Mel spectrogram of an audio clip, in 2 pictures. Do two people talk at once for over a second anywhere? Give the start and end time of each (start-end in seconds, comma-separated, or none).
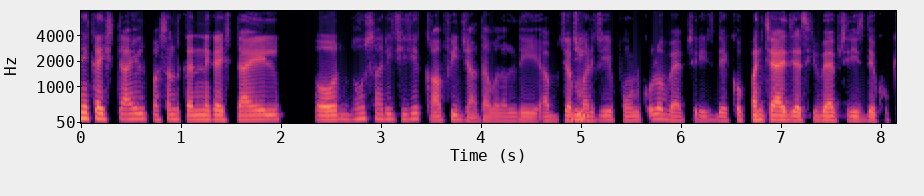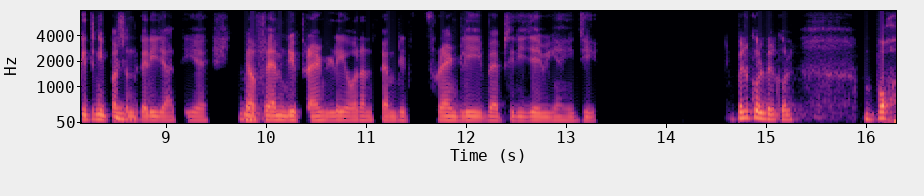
none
